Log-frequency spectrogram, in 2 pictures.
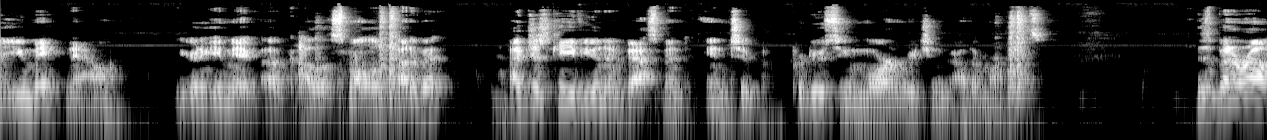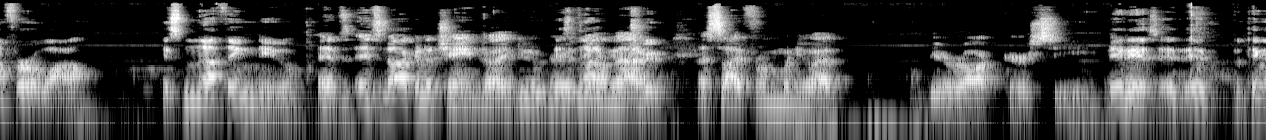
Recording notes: Apologies for the poor sound quality, we're still working out the kinks.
